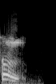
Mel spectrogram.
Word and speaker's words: film: Like, it's not film. It's film. Like, how do I get away? How do I get rid of the L? Film. It's not, no. It says film. So I should pronounce it film.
